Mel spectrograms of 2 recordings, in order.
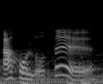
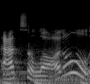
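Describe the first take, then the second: First: It is pronounced the Spanish way, with a throaty h sound. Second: It is pronounced the English way, with an x sound. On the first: "In Spanish" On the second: "if it's in English"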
